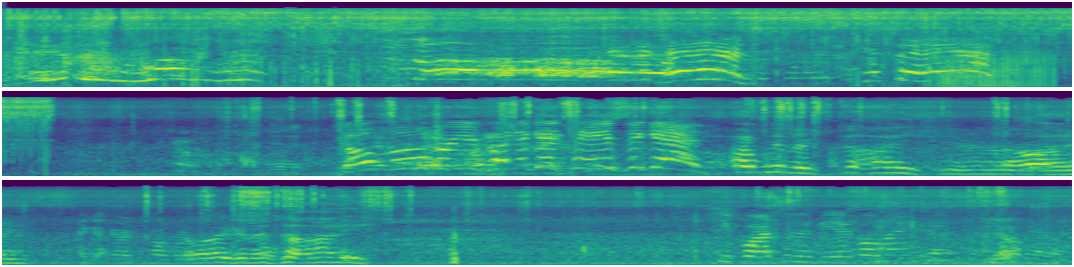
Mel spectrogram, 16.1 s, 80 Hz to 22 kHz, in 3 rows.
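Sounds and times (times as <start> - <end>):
voices: 0.0 - 5.2, 6.1 - 13.4
high crackling hiss: 0.0 - 5.8
man screaming in pain: 2.0 - 3.7.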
